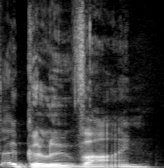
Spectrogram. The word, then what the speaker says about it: Glühwein: It's spelt Gluhwein, and I had no idea how to pronounce it. So I did the old Google thing, and it's pronounced Glühwein.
